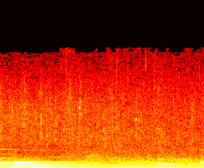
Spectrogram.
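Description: Solo piano: a chord struck just after the start rings on and fades, and a single higher note comes in about a second and a half in. Underneath runs a steady rushing noise.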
